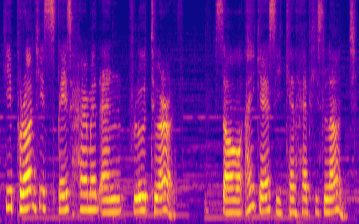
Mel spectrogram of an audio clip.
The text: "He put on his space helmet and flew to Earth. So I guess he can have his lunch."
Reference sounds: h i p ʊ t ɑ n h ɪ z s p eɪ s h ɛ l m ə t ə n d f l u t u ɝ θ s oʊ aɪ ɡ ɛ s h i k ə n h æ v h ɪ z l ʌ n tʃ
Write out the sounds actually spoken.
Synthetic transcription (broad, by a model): h i p ʊ t ɑ n h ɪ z s p eɪ s h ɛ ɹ m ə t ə n f l u t u ɝ θ s oʊ aɪ ɡ ɛ s h i k ə n h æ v h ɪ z l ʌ n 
